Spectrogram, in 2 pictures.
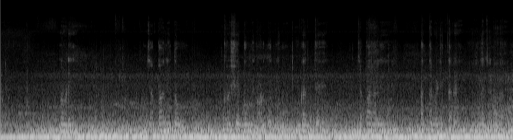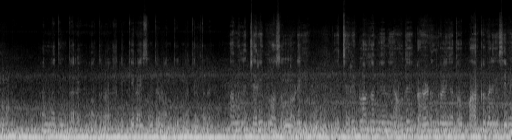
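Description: Steady low rumble of a limited express train running at speed, heard from inside the carriage, with indistinct voices over it.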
